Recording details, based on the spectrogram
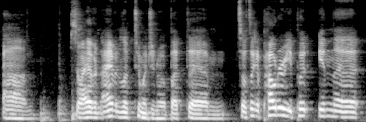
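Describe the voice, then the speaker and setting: A man chats his way through a beer review, his voice sitting at an ordinary middle pitch. He rambles, restarts his sentences, drops a swear now and then, and makes wry jokes at his own expense. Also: fairly quick, a little mellow. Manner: rambling, self-mocking, profane, many fillers and restarts. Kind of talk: casual rambling review vlog. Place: home room, lives in Denmark.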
